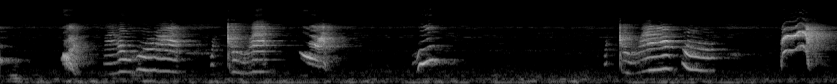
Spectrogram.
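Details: Parrot talking; the phrase is given as "Allah Hoo". Clusters of nasal, harmonic syllables, several sweeping downward, come in bursts with pauses between. A loud rising squeaky note closes the sequence, and a steady low hum continues throughout.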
